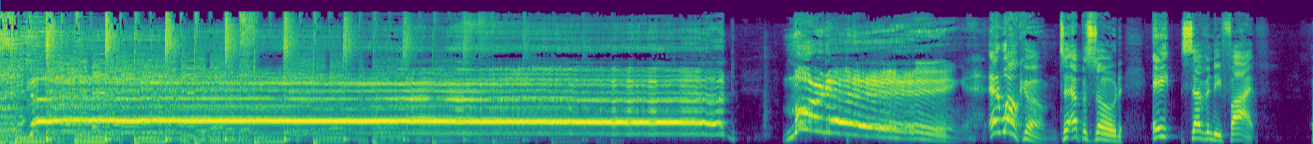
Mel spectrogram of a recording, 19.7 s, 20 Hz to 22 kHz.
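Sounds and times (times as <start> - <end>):
elongated yell: 0.2 - 11.1, 11.8 - 15.4
speech: 15.9 - 18.9.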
